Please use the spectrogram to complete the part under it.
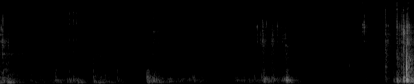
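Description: Hose clamp pliers work hose clamps off a John Deere 318 lawn tractor, giving faint scattered metallic clicks and scrapes in short bursts with quiet gaps between them, ending in a sharper snap.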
